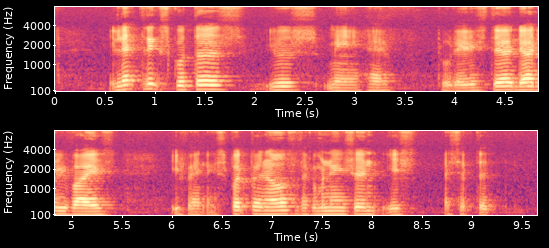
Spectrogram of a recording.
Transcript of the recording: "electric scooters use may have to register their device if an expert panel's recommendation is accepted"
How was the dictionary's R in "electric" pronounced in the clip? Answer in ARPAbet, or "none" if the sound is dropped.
R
